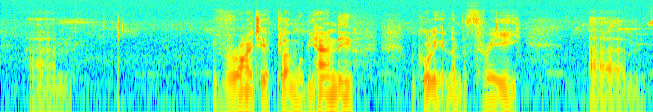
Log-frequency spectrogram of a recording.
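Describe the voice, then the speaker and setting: The speaker has a British accent and a monotone, flat intonation. The pace is moderate, with long, frequent pauses. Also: man, very deep, low pitch for a man. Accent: British accent, noticeable. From UK. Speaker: amateur gardener vlogger. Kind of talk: casual walkthrough vlog. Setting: outdoors in garden. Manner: halting, many fillers.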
